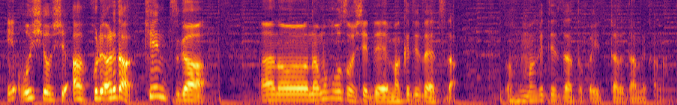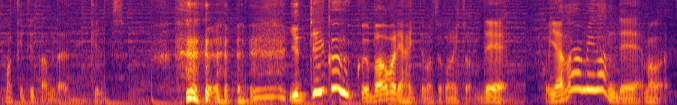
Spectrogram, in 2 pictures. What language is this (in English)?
Japanese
